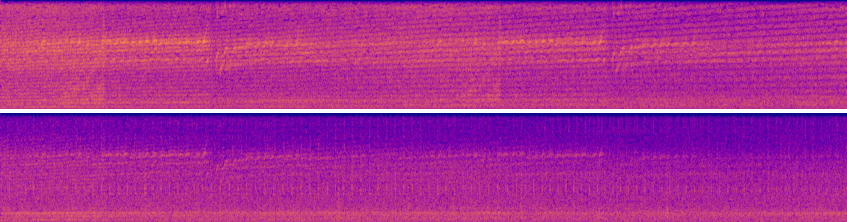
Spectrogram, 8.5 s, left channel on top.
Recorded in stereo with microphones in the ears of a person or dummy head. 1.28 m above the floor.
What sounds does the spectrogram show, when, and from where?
0.0 s a drone: 45° left (ahead or behind); by 8.5 s 75° left (ahead or behind)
